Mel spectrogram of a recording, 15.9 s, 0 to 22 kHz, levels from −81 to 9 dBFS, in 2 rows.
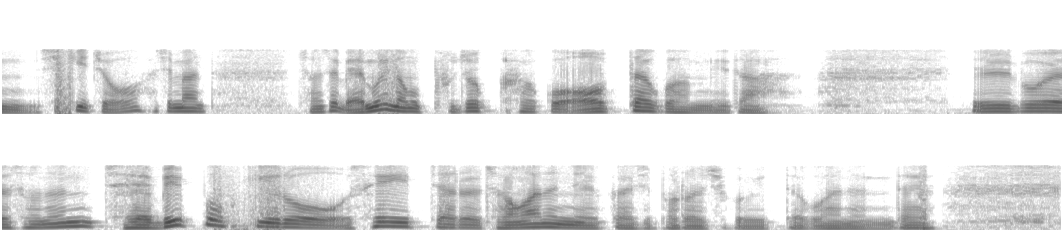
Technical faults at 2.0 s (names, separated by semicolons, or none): Bluetooth CVSD headset codec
